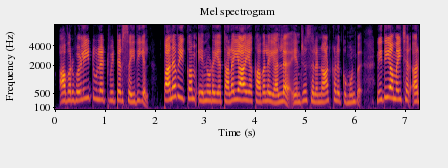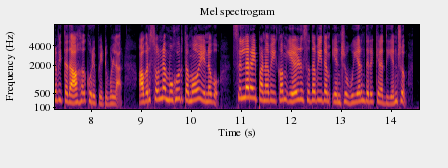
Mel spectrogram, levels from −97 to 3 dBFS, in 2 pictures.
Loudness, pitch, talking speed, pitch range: -24 LUFS, 270 Hz, 110 wpm, 245-285 Hz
